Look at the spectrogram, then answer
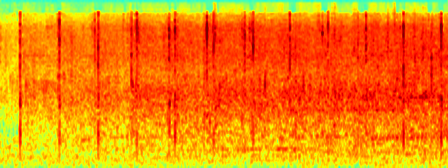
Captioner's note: applause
